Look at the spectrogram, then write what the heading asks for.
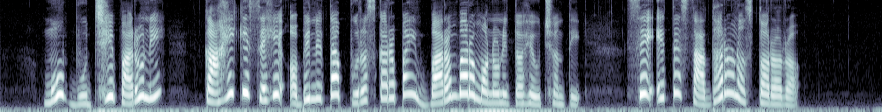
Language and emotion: Odia, disgusted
